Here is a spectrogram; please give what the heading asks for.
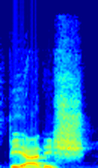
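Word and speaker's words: Biadasz: do know his is I researched how to say that name just to be sure that we were saying it right so I wanted to do him Justice um it's biadish but um at left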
